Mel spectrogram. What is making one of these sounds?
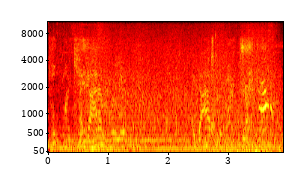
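Water splashes as a bus drives through a lake.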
